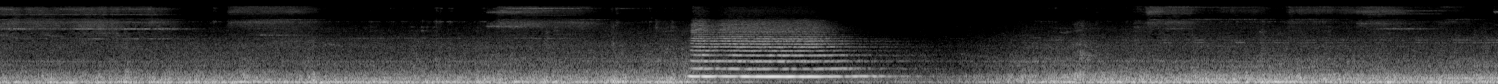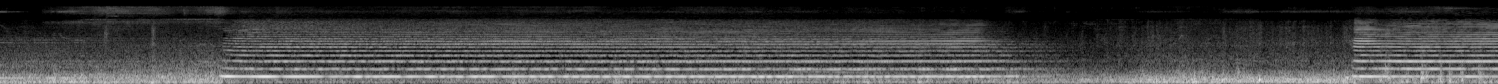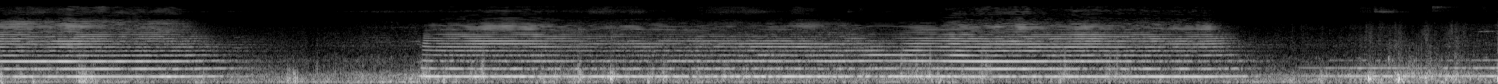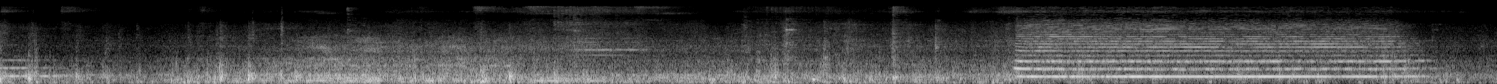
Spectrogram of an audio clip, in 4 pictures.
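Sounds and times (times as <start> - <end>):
train wheels clickety-clack: 0.0 - 7.0, 10.0 - 17.9, 22.6 - 31.4, 32.7 - 59.9
goods train passing alongside: 0.0 - 59.9
train horn blasts: 6.8 - 9.4, 17.1 - 25.7, 28.4 - 32.8, 34.1 - 45.8, 48.1 - 51.6, 55.0 - 59.6.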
